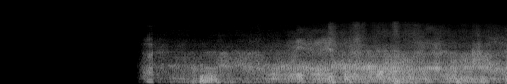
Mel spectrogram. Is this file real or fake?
fake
